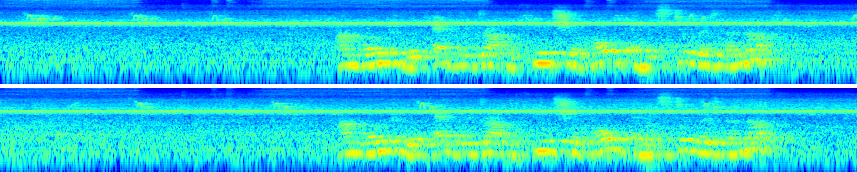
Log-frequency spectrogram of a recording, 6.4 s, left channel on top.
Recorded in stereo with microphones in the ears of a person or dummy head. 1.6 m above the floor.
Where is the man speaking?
65° left (ahead or behind), 0.9 m.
